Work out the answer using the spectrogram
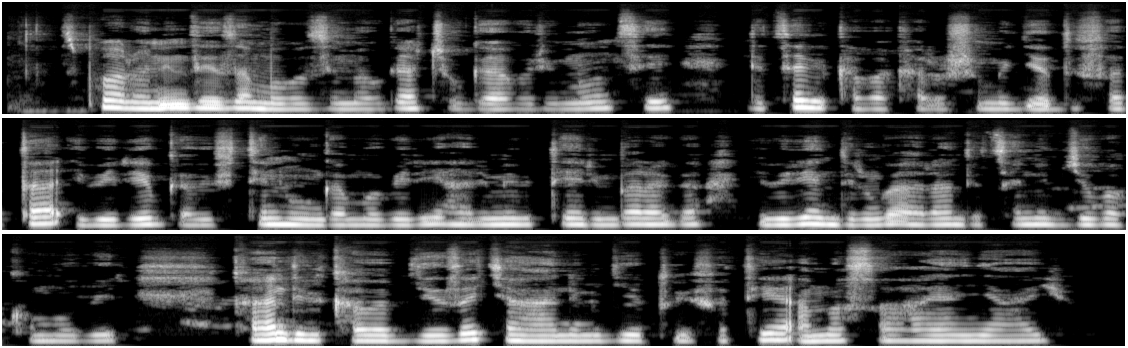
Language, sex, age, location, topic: Kinyarwanda, female, 18-24, Kigali, health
